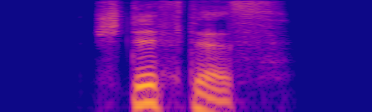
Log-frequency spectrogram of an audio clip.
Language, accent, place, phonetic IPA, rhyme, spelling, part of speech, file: German, Germany, Berlin, [ˈʃtɪftəs], -ɪftəs, Stiftes, noun, De-Stiftes.ogg
- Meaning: genitive singular of Stift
